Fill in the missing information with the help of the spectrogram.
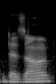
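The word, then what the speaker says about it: DAZN: it how do you say it the platform The Zone yeah and I never knew how to pronounce that thing d-a-z-n yeah let's call it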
